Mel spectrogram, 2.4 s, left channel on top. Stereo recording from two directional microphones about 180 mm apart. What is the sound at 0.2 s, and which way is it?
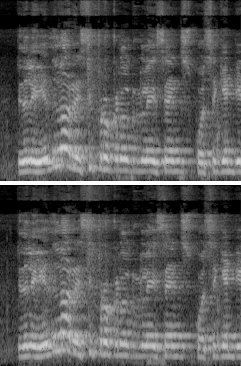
A woman's voice, 65° left (ahead or behind).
